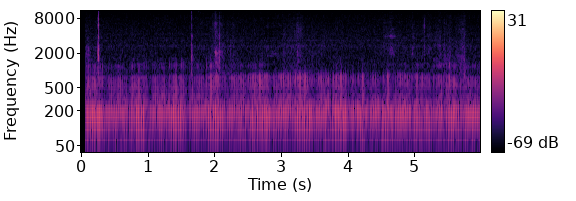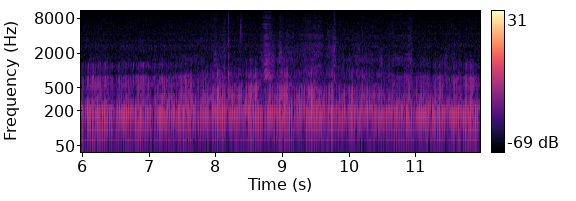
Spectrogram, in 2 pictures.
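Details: A pet cat purring steadily, a low continuous rumble with faint breath-paced pulsing throughout and a few soft clicks and rustles.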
